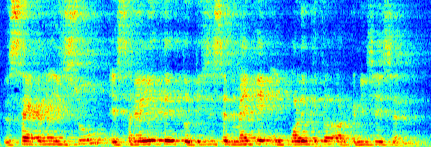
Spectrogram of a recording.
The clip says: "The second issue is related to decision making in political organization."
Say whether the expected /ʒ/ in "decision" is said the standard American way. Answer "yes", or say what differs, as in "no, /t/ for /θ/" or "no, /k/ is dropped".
no, /s/ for /ʒ/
